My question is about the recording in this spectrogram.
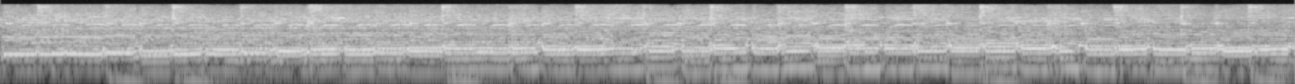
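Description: Live Turkish folk dance music from a wedding band: an electronic keyboard plays a fast, ornamented melody over a steady kick-drum beat.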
